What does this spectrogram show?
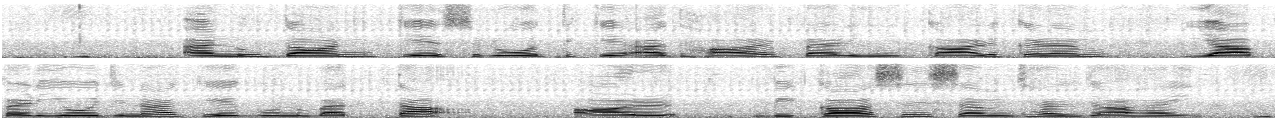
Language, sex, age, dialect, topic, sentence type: Magahi, female, 18-24, Southern, banking, statement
